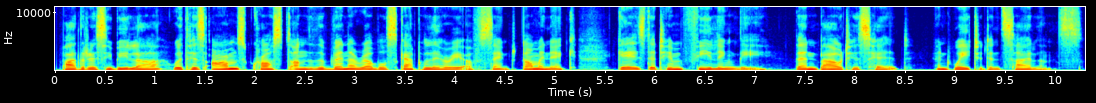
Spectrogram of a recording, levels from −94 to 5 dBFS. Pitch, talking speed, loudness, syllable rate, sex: 205 Hz, 145 wpm, -15 LUFS, 4.8 syllables/s, female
